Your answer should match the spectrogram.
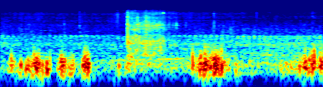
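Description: Car fire heard close up: the flames burn with an irregular low rumbling, and a brief hiss comes about one and a half seconds in.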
